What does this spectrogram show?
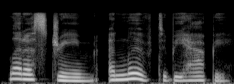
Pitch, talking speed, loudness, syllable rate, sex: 200 Hz, 205 wpm, -18 LUFS, 4.4 syllables/s, female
